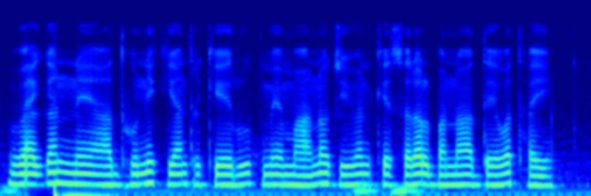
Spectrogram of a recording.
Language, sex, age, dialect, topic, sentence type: Magahi, female, 18-24, Central/Standard, banking, statement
